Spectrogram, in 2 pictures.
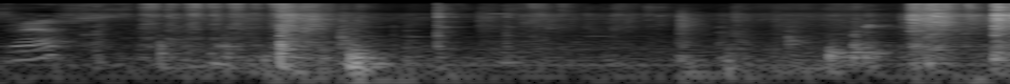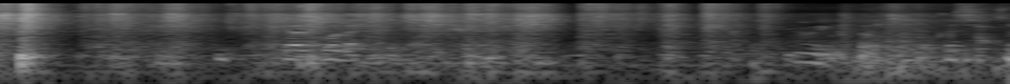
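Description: Zucchini being grated on a hand-held metal grater over a glass bowl, in irregular rasping strokes with occasional clicks.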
